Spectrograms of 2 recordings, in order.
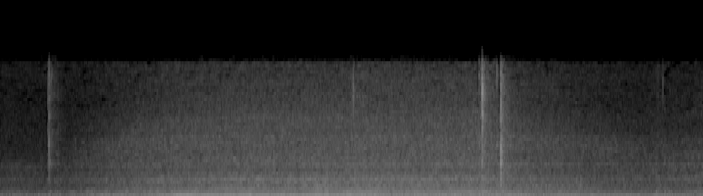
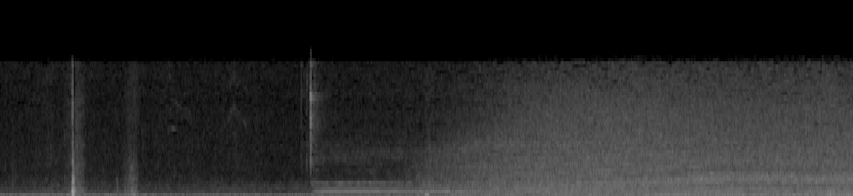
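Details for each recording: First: Electric fan powered by a pure sine wave inverter whirs evenly with a soft steady tone, slight swell, no electrical buzz or hum, unlike on a modified sine wave inverter. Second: Fan run on a modified sine wave inverter: after switch clicks it spins up with a steady buzzing hum, running inefficiently and hot; on a pure sine wave inverter the hum disappears.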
